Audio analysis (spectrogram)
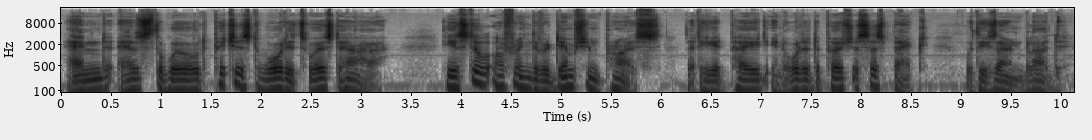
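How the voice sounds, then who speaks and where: Man, husky rough-edged voice, fairly low pitch, scripted devotional reading. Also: animated, a little slow, a little mellow, no room sound. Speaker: lesson reader.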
